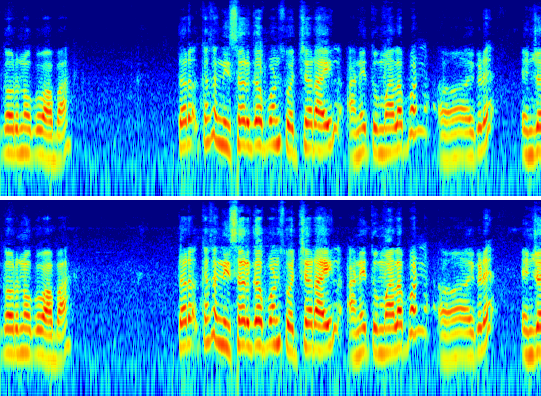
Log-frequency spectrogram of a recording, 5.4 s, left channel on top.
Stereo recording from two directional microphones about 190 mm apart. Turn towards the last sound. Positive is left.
turn(degrees=5)  # may be behind; listen again after turning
